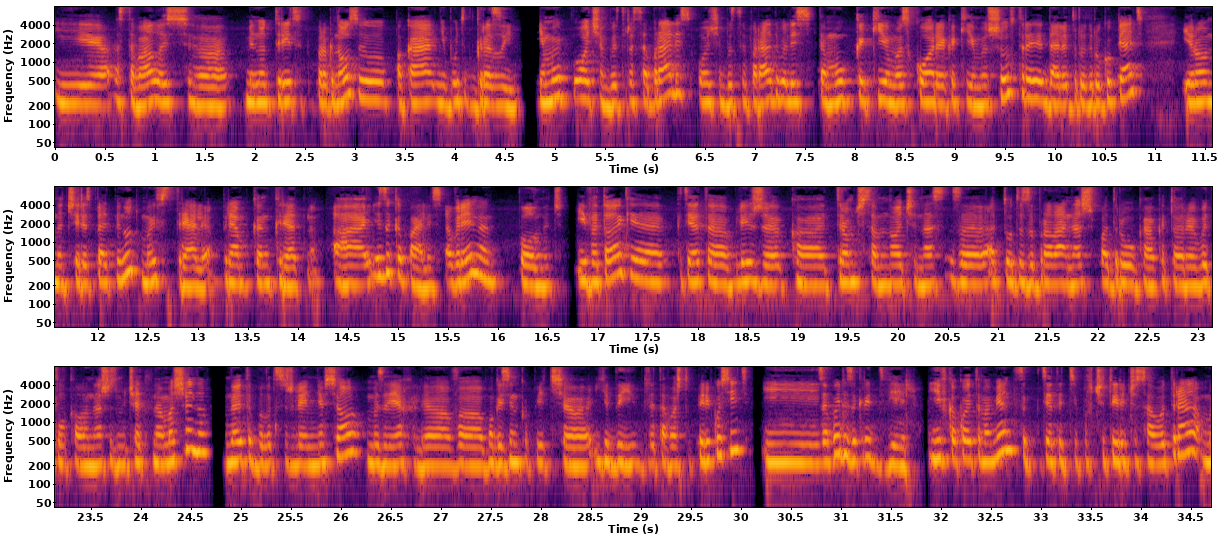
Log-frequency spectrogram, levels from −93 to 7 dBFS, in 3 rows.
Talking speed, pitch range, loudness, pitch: 165 wpm, 210-240 Hz, -16 LUFS, 225 Hz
